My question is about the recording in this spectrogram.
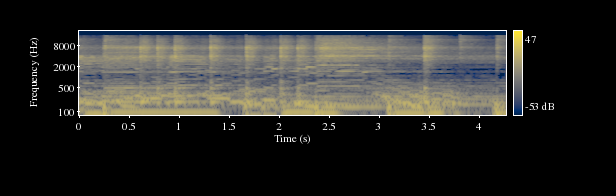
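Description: A jazz song playing back through a car's aftermarket multi-way audio system in the cabin. This stretch is instrumental, with no singing, over a strong, full bass line.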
